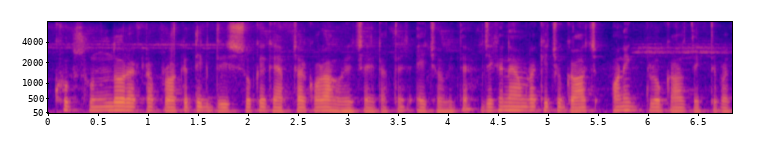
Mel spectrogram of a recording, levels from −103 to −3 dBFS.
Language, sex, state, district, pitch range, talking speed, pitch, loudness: Bengali, male, West Bengal, Dakshin Dinajpur, 110-120 Hz, 175 wpm, 115 Hz, -41 LUFS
